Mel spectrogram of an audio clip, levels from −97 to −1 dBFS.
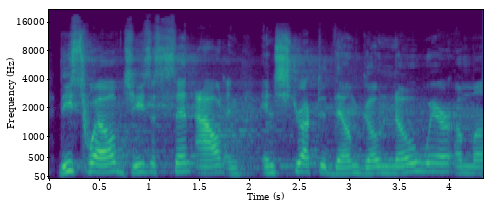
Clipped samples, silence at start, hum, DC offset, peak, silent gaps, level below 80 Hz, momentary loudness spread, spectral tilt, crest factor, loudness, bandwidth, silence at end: under 0.1%; 0.1 s; none; under 0.1%; -18 dBFS; none; under -90 dBFS; 7 LU; -3 dB/octave; 18 dB; -35 LUFS; 19 kHz; 0 s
